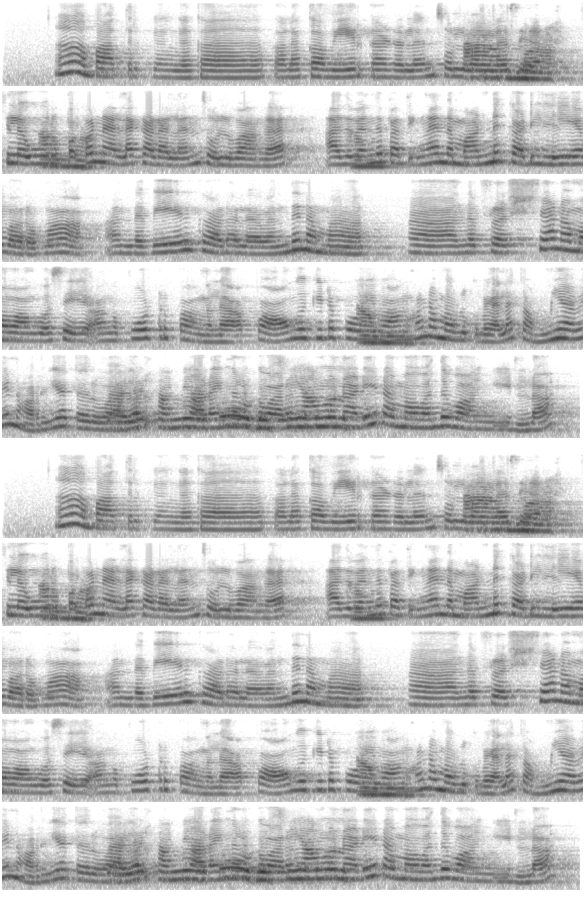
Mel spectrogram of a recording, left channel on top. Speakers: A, on the left; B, on the right.
A: ஆ பாத்துருக்கேங்க கா கல்லக்கா வேர்கடலன் சொல்லுவாங்க
B: ஆமா.
A: சில ஊரு
B: ஆமா.
A: பக்கோ நெலக்கடலன் சொல்லுவாங்க அது
B: ஆ
A: வந்து பாத்தீங்கன்னா இந்த மண்ணு கடிலயே வருமா அந்த வேர்கடல வந்து நம்ம ஆ அந்த ஃப்ரெஷ்ஷா நம்ம வாங்குவோ சே அங்க போட்டுருப்பாங்கல்ல இப்ப அவுங்ககிட்ட போயி
B: ஆமா.
A: வாங்குனா நம்மளுக்கு வில கம்மியாவே நெறைய தருவாங்க
B: வெல கம்மியா
A: கடைங்களுக்கு
B: இருக்கும், ருசியாவும்
A: வரதுக்கு முன்னாடியே
B: இருக்கும்.
A: நம்ம வந்து வாங்கிர்லா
